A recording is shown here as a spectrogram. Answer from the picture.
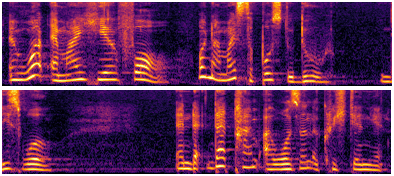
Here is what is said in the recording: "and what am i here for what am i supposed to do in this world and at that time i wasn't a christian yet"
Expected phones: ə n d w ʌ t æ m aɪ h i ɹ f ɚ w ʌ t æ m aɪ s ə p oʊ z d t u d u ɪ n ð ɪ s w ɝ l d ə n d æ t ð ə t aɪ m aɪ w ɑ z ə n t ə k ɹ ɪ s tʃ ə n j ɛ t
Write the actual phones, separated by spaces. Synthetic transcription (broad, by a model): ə n w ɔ t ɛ m aɪ h i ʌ f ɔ w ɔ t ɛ m aɪ s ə p oʊ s t u d u ɪ n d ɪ s w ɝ l ə n d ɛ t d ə t aɪ m aɪ w ɑ z ə n t ə k ɹ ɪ s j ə n j ɛ t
